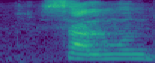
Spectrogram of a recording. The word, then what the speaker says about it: salmon: Salmon ang tawag ang pronunciation kasi ng pag-pronounce ng ano ng ah salmon dito ay salmon. Iano i-silent Lila yung ano yung salmon kaya okay so na-slice ko na ang ating carrots.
